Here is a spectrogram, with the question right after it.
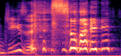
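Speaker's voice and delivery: laughing so hard the voice squeaks up high; real wheezing laugh at the absurd story; helpless laughter. Real, not acted. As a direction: crack up, talking through the laugh. Laughing at the backstory.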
